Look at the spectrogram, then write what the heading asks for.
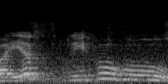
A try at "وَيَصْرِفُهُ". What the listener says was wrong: صاد آپ کا صحیح نہیں ہے،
